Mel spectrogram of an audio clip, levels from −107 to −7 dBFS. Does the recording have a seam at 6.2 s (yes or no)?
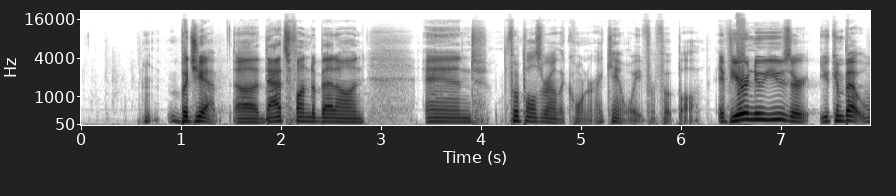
yes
